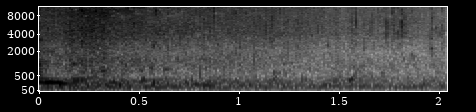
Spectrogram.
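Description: Water sloshes inside a flooded ship's hold.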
